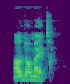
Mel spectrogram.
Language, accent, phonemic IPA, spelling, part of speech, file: French, Canada, /ɑ̃.dɔ.mɛtʁ/, endomètre, noun, LL-Q150 (fra)-endomètre.wav
- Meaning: endometrium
